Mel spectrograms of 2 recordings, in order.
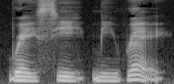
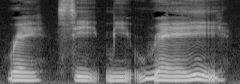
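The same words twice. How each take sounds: First: The final vowel is short. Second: The final vowel is lengthened. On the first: It means brother. "re is brother" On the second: It means sister. "You feminize it by adding a long vowel sign on the end"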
